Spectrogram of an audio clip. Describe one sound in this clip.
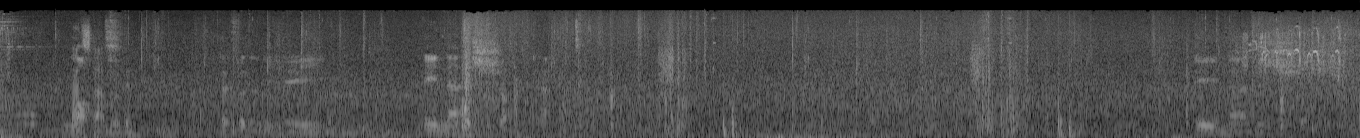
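Footsteps run over rocky ground.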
